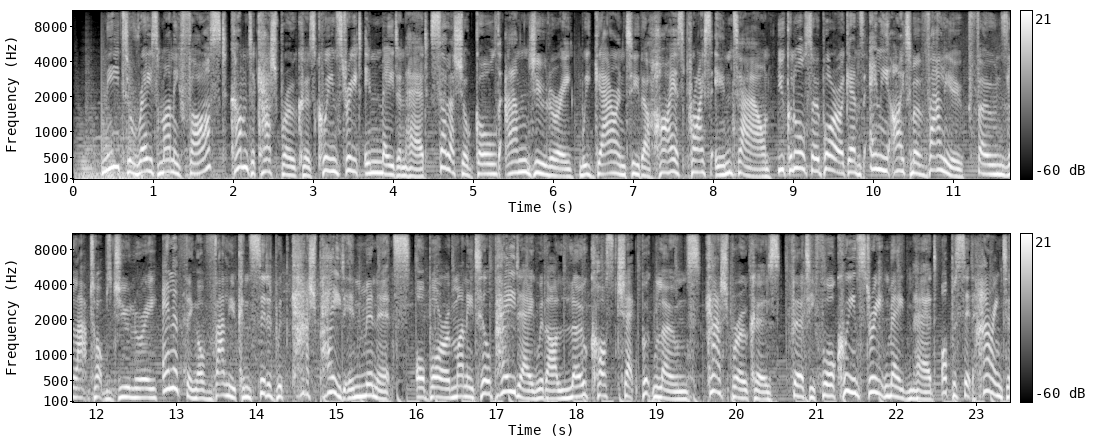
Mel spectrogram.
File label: radio advert; brokers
